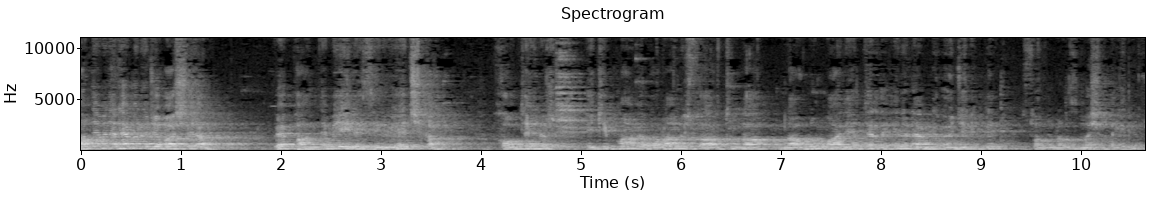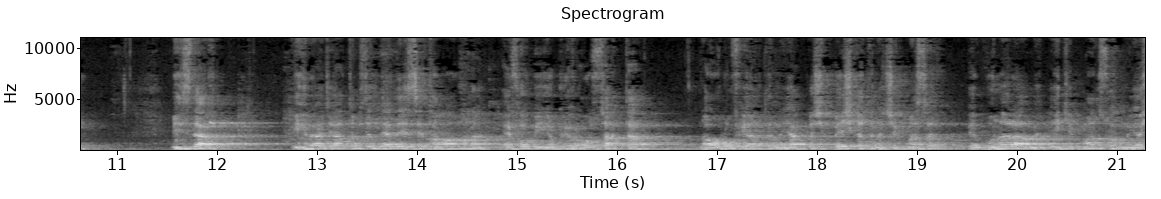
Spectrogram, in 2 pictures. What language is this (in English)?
Turkish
